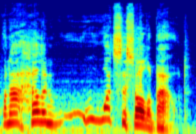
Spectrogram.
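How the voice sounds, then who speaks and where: Radio drama confidant male actor: dismissive, soothing, patronising man with highly varied intonation. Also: huge pitch swings, a little slow, soft background music, full character voice. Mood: scoffing. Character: dismissive, amused male friend and former rival in love. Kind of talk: old-time radio drama acting.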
